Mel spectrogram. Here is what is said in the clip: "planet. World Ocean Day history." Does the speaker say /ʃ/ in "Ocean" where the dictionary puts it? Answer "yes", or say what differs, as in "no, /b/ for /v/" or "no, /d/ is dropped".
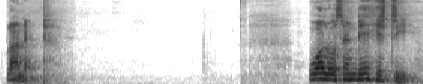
no, /s/ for /ʃ/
